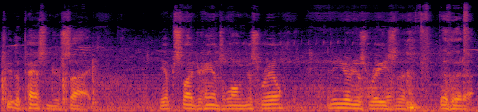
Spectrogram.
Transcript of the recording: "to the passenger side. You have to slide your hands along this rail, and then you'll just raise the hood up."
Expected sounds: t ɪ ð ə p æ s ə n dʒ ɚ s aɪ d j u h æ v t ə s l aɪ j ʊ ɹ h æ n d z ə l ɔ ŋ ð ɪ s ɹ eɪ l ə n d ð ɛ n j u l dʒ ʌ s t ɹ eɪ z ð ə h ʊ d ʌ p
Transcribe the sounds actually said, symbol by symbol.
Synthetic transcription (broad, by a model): t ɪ ð ə p æ s n dʒ ɚ s aɪ d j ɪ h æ p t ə s l aɪ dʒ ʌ ɹ h æ n d z ə l ɔ ŋ ð ɪ s ɹ eɪ l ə n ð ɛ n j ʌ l dʒ ʌ s t ɹ eɪ z ð ə h ʊ d ʌ p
